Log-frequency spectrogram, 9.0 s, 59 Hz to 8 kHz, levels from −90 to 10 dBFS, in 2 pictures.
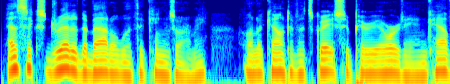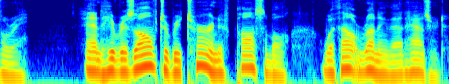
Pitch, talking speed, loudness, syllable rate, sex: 115 Hz, 180 wpm, -18 LUFS, 6.0 syllables/s, male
